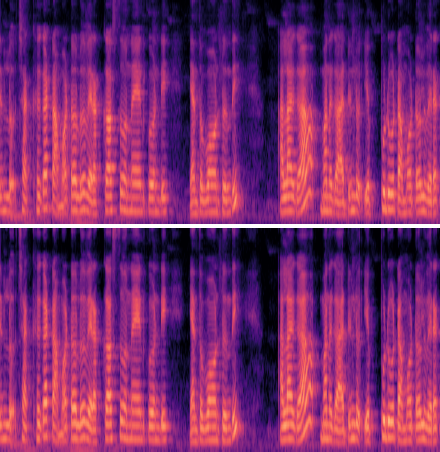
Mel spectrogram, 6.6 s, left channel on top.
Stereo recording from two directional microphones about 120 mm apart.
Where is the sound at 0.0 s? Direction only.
40° right (ahead or behind).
